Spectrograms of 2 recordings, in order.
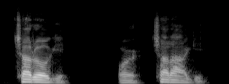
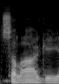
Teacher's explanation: There were bands of Cherokee who used the ra instead of the la.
